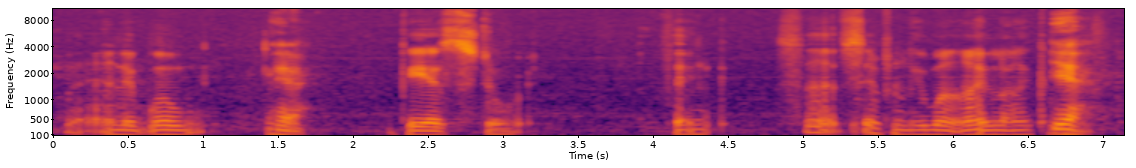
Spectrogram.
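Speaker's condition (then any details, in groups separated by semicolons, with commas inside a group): Multiple sclerosis; progressive form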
